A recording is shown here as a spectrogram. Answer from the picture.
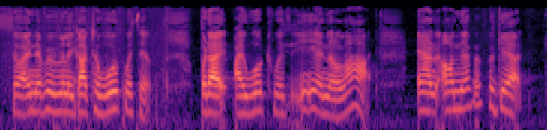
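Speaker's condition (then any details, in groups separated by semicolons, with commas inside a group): Cerebral palsy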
